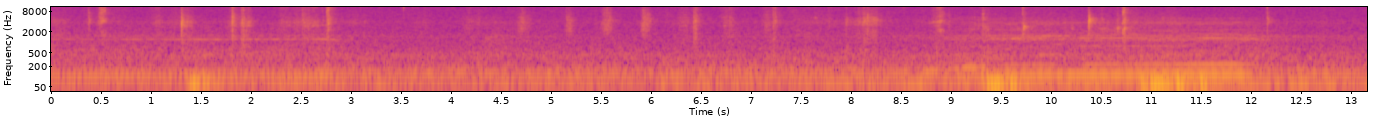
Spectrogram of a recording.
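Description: Faint, irregular clicks and taps of a plastic rat-tail comb and long acrylic nails working the hair and lace at the hairline, over a low steady hum.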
